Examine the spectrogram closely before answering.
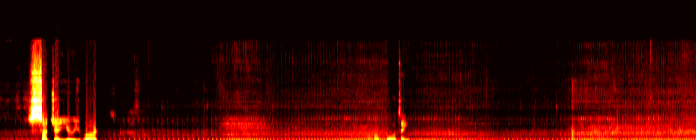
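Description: A motorcycle engine putters steadily, rising and falling as the rider speeds up and slows down.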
